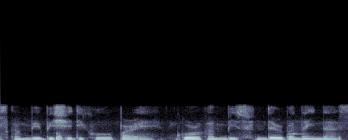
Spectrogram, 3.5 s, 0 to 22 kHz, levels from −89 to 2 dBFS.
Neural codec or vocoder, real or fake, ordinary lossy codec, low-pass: none; real; none; 5.4 kHz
